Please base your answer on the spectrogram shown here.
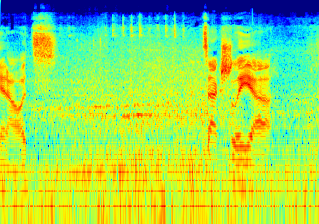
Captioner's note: electric motors whir loudly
